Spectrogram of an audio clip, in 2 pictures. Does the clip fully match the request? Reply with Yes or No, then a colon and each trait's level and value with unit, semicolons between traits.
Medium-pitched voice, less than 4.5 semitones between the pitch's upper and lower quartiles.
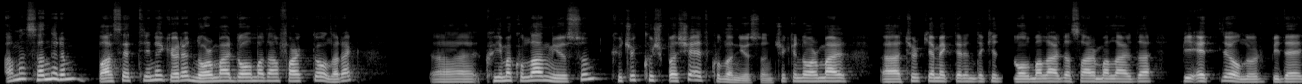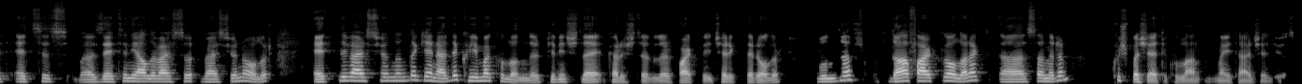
No: medium, 145 Hz; average, 5.1 semitones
